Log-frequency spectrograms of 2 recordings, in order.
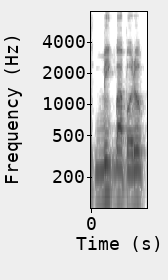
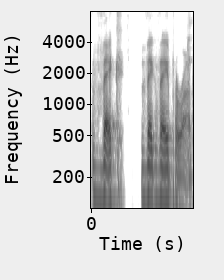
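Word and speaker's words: Vicks VapoRub: I always pronounce Big Vaporub, and it's Big Vaporub. Yes, it's Vec Vaporub.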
